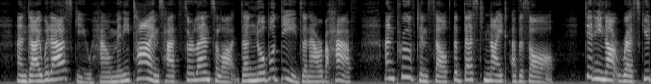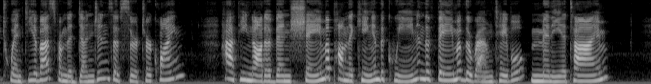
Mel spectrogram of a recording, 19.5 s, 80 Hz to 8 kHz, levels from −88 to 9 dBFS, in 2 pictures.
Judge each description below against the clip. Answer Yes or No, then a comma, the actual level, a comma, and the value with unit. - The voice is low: No, high, 210 Hz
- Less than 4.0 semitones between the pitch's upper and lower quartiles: No, average, 4.6 semitones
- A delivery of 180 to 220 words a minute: Yes, average, 185 wpm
